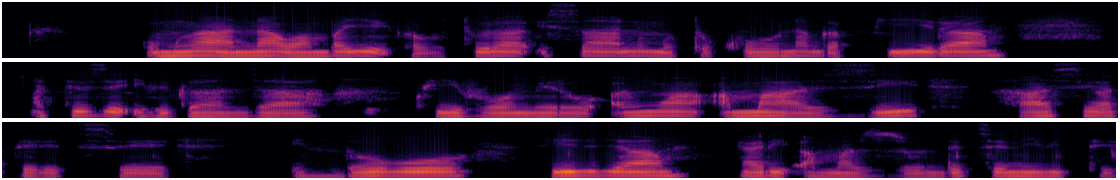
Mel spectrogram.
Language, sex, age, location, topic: Kinyarwanda, female, 18-24, Kigali, health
